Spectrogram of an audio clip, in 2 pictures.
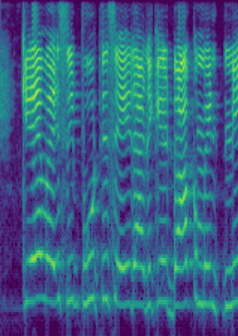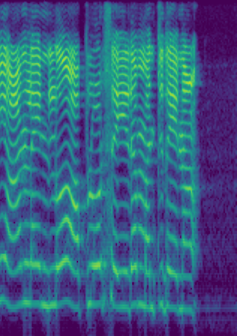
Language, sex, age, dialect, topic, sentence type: Telugu, female, 25-30, Southern, banking, question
